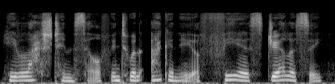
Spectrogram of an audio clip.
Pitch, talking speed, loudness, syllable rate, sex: 180 Hz, 160 wpm, -18 LUFS, 5.1 syllables/s, female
